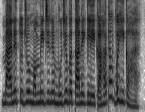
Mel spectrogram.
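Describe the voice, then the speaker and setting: A woman's voice: on the high side, quick pace, dry recording, clean studio sound, natural voice. A woman voicing an outspoken, fed-up younger daughter-in-law in a moral story, with a grumbling, sarcastic manner. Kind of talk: acted dialogue in a moral story.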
